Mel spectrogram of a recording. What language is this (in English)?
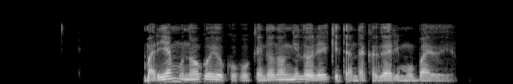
Luo (Kenya and Tanzania)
